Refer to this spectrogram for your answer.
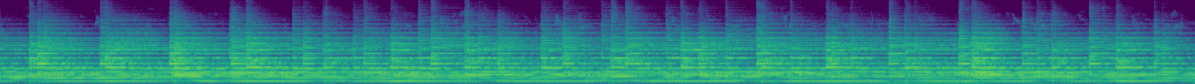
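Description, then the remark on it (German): Several church bells of the baroque pilgrimage church on the Dreifaltigkeitsberg near Rimbach, Lower Bavaria, ring the midday peal together, full and continuous, their overlapping strikes repeating at a steady, fairly quick rhythm with rich sustained tones. Loud and clear, with no voices. “Das Mittagsläuten kommt heute von der Wallfahrtskirche Heiligste Dreifaltigkeit am Dreifaltigkeitsberg bei Rimbach in Niederbayern.”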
